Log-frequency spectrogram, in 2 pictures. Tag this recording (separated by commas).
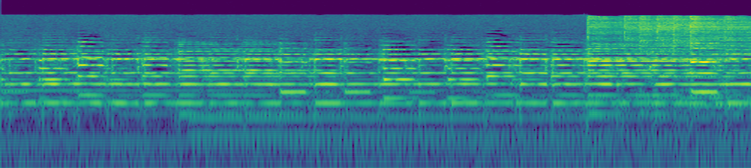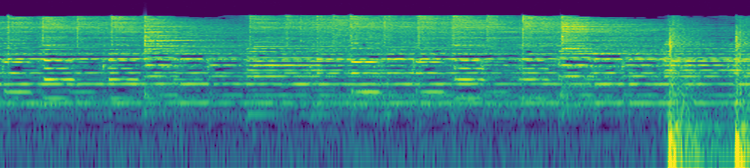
Music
